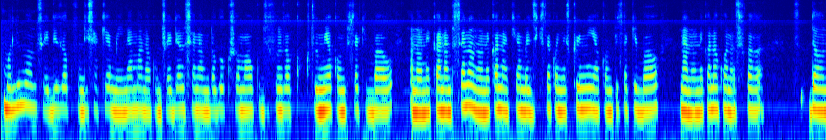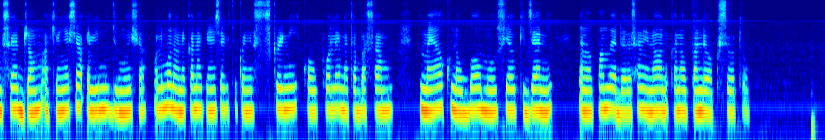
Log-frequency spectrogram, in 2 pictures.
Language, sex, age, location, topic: Swahili, male, 18-24, Nairobi, education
